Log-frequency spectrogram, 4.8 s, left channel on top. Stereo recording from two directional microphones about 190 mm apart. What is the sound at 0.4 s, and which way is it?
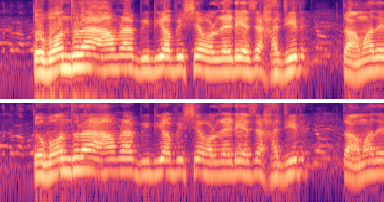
Speech, 50° left (ahead or behind).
